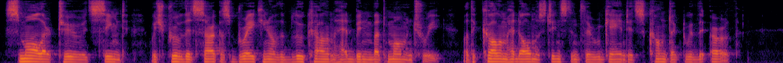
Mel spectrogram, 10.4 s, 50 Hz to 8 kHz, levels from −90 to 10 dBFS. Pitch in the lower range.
Yes: low, 120 Hz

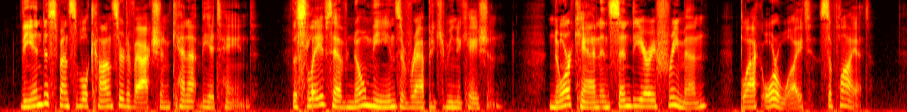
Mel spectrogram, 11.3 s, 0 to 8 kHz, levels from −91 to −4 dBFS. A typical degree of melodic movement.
Yes: average, 3.6 semitones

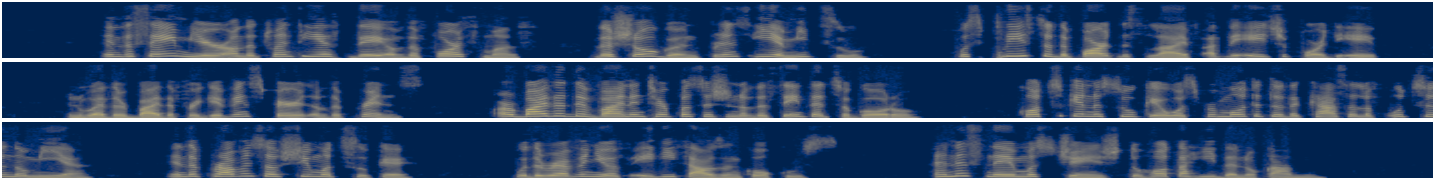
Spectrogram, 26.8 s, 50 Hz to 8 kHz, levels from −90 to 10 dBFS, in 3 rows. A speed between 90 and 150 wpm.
No: average, 180 wpm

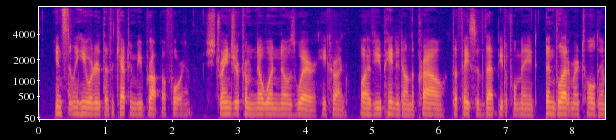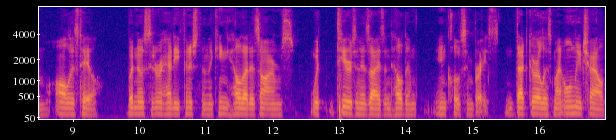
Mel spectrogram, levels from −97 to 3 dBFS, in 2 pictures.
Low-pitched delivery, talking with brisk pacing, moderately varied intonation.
No: low, 110 Hz; fast, 240 wpm; narrow, 1.7 semitones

